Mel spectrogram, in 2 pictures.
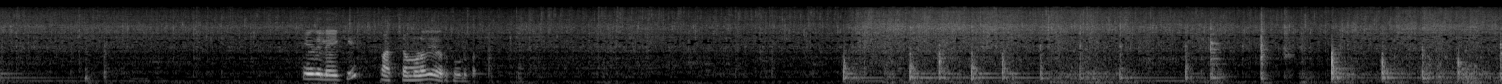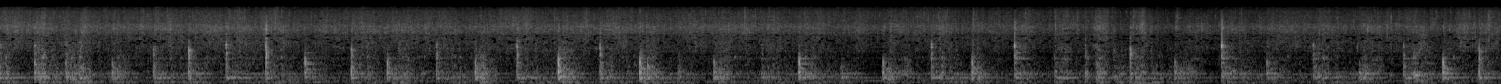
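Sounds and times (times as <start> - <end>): chillies sizzling in oil: 0.0 - 30.0
wooden spatula scraping a pan: 12.8 - 30.0.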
